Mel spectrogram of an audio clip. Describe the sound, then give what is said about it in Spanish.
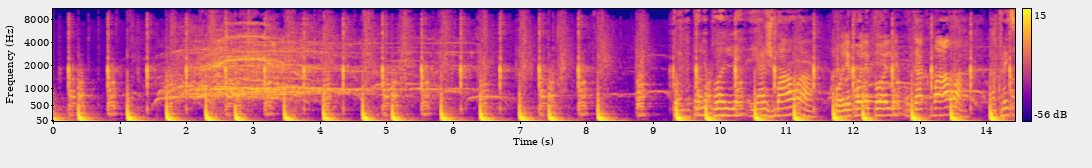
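A pop song, Russia's new Eurovision entry, plays loud, driven by a steady, punchy beat under a singing voice with melodic vocal lines, with the arrangement growing busier partway through. “Y tenemos una nueva apuesta. Se llama … y esta es ….”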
